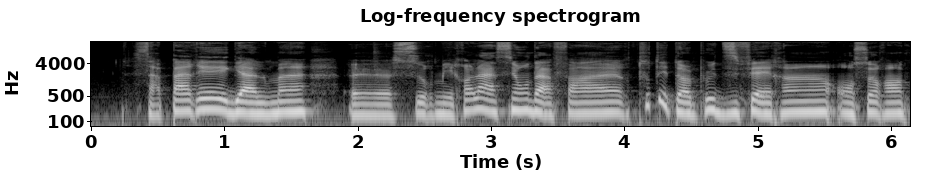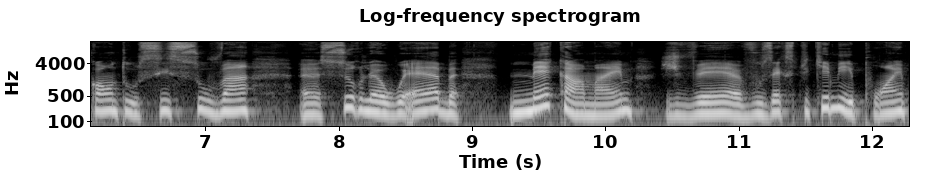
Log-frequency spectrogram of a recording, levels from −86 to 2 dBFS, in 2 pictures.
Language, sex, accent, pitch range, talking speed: French, female, Canadian, 155-195 Hz, 150 wpm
